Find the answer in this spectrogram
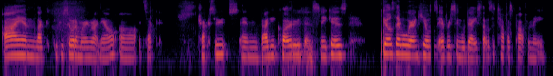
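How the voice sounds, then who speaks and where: A woman's voice: on the low side, fairly even intonation, moderate pace, darkish tone. A young Australian woman chatting casually on a phone livestream, reading out viewer comments and answering them with lots of ums and likes. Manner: chatty, reads viewer comments aloud, often says um and like. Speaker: pageant contestant answering fans. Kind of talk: casual live-stream Q&A.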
